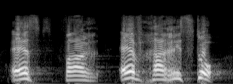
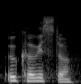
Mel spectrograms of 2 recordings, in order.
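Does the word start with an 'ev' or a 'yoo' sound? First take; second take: ev; yoo. First: It starts with 'ev', said forcefully from the belly. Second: It starts with an English-like 'yoo' sound. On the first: The speaker calls it right. "Man muss ein bisschen spucken, ja, es kommt von dem Bauch" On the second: The speaker calls it wrong. "es ist wichtig, nicht in Griechenland gehen und jemand gibt dir etwas und dann sagst du"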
